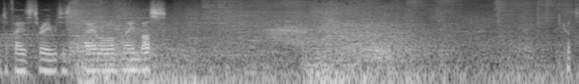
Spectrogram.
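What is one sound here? Magic spells blast and roar in a fight.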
